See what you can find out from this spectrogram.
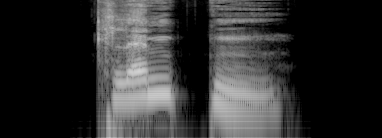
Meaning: inflection of klemmen: 1. first/third-person plural preterite 2. first/third-person plural subjunctive II
- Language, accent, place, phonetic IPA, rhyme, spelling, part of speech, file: German, Germany, Berlin, [ˈklɛmtn̩], -ɛmtn̩, klemmten, verb, De-klemmten.ogg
